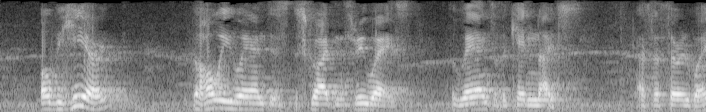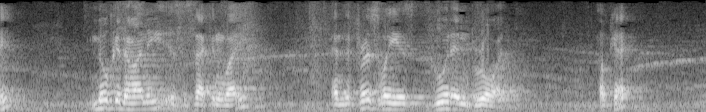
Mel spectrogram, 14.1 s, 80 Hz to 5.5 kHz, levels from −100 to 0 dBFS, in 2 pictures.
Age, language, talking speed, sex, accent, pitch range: 40-59, English, 150 wpm, male, American, 130-155 Hz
